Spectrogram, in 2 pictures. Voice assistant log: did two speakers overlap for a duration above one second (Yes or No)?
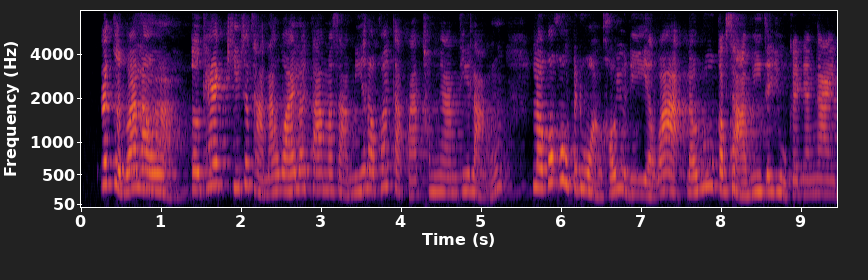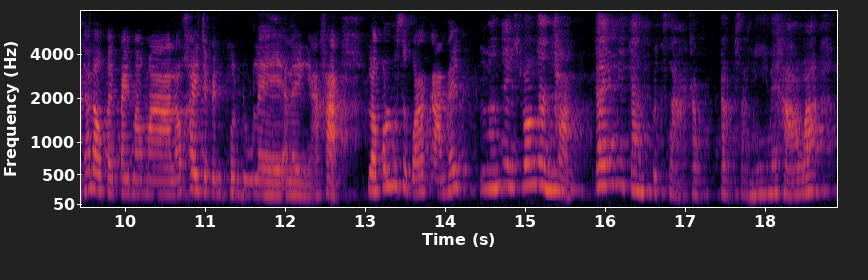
No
